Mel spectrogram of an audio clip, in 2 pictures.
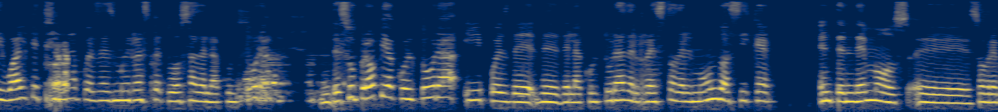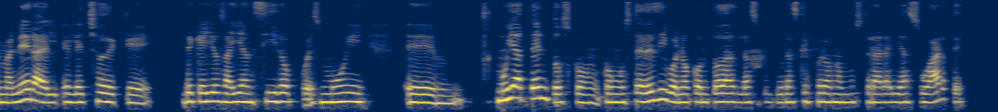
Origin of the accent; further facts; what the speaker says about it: Ecuador; qué mejor que hayan tenido la oportunidad de salir del Ecuador a mostrar esta hermosa cultura que tenemos nosotros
